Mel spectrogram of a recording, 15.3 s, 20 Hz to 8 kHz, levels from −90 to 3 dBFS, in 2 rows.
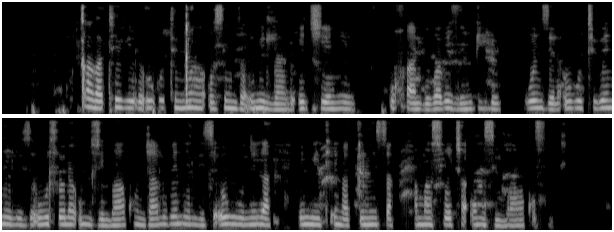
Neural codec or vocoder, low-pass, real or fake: vocoder, 22.05 kHz, 80 mel bands, WaveNeXt; 7.2 kHz; fake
